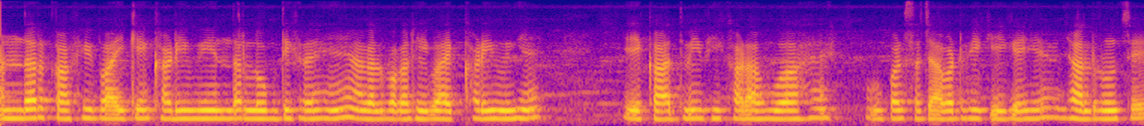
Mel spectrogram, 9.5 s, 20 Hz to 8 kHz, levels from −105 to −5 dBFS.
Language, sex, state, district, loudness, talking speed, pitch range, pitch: Hindi, female, Chandigarh, Chandigarh, -18 LUFS, 205 wpm, 195-205 Hz, 200 Hz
